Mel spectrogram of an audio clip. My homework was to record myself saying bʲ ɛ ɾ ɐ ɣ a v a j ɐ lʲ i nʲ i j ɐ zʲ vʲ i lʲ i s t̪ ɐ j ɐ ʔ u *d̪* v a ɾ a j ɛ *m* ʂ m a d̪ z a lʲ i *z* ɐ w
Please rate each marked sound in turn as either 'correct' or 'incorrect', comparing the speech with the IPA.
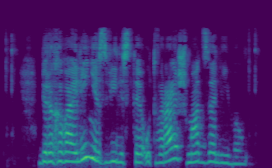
incorrect: t̪, incorrect: none, incorrect: v

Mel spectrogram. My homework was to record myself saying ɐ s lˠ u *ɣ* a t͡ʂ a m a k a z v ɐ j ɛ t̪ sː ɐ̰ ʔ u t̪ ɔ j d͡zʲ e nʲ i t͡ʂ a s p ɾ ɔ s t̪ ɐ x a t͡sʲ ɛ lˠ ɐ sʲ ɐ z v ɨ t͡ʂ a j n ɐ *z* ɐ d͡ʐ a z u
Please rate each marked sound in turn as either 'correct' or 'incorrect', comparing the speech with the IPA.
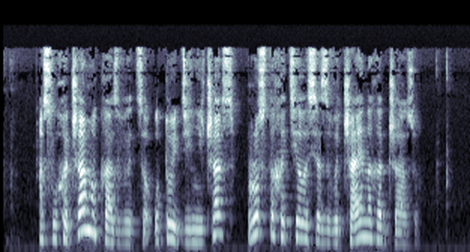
incorrect: x, incorrect: ɣ

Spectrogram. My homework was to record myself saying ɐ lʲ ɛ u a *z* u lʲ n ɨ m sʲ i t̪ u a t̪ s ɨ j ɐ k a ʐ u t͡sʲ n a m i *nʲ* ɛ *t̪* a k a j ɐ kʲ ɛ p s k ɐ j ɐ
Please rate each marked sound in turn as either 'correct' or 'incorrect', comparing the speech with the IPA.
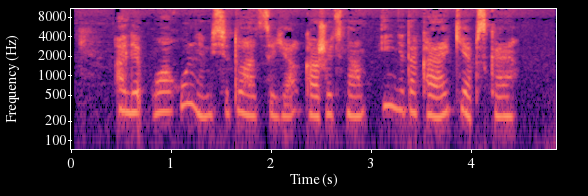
incorrect: ɣ, correct, correct

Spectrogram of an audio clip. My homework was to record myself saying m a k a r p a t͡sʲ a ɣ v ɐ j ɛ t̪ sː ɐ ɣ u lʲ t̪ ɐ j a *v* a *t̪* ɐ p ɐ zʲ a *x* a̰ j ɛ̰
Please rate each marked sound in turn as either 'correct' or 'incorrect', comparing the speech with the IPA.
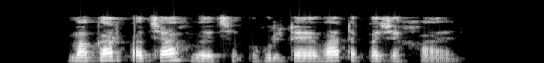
correct, correct, correct

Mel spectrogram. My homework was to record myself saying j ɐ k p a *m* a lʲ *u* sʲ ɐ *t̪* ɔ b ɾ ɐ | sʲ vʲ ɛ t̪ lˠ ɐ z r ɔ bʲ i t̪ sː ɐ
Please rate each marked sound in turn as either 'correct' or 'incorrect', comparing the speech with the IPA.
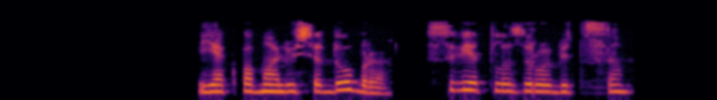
correct, correct, incorrect: d̪

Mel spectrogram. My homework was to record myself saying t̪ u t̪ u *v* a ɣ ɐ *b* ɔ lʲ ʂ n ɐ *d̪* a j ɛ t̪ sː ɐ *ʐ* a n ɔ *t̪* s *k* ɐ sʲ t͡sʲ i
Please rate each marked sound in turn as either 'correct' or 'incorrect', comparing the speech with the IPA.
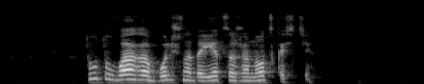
correct, correct, correct, correct, correct, correct

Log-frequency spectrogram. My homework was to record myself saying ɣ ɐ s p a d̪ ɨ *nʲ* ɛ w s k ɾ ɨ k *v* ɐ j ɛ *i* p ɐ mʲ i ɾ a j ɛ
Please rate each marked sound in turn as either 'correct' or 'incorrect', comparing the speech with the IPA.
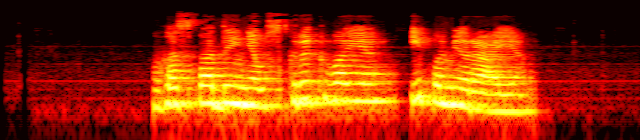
correct, correct, correct

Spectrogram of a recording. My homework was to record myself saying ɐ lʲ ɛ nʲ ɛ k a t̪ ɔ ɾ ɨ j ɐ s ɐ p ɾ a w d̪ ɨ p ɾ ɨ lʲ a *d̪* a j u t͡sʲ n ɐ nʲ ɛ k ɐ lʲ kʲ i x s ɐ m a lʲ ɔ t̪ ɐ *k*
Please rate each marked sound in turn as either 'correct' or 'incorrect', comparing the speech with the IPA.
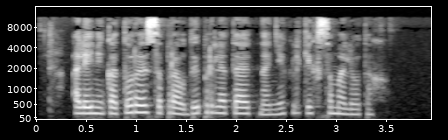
incorrect: t̪, incorrect: x

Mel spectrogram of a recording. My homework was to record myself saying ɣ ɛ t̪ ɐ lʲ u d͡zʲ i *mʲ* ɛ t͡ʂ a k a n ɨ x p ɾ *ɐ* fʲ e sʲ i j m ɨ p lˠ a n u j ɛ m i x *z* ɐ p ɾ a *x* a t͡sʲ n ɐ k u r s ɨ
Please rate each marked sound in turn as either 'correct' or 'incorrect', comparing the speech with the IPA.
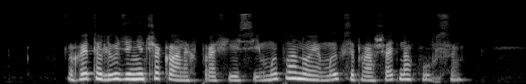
incorrect: nʲ, incorrect: a, correct, incorrect: ʂ

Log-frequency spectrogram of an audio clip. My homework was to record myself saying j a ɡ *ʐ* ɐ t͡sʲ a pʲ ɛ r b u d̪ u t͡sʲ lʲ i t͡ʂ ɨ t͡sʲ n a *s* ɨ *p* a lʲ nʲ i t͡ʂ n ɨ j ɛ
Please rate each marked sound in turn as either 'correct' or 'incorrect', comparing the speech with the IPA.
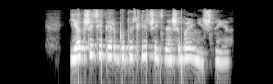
correct, incorrect: ʂ, incorrect: b

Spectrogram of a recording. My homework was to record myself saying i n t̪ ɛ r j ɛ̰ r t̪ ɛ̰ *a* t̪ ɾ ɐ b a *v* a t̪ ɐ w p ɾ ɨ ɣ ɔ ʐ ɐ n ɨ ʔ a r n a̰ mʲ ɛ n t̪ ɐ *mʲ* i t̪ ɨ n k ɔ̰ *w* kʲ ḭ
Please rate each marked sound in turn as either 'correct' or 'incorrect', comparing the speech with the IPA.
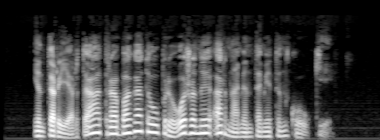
correct, incorrect: ɣ, correct, correct

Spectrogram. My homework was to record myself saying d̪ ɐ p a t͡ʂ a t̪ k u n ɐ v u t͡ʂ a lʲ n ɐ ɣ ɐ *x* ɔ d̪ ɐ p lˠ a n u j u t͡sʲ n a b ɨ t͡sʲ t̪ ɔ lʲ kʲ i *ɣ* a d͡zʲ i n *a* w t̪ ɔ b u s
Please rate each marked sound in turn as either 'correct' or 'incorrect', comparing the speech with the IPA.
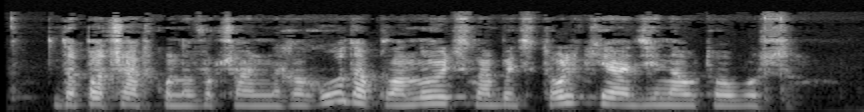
incorrect: ɣ, incorrect: none, correct

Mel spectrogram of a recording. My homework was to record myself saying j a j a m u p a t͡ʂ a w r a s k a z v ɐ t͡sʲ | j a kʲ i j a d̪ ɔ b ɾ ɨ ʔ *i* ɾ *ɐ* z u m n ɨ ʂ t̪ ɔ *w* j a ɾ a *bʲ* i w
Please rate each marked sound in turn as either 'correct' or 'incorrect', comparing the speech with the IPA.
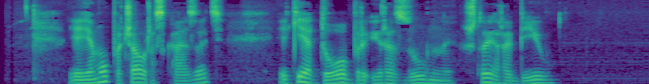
correct, incorrect: a, incorrect: none, correct

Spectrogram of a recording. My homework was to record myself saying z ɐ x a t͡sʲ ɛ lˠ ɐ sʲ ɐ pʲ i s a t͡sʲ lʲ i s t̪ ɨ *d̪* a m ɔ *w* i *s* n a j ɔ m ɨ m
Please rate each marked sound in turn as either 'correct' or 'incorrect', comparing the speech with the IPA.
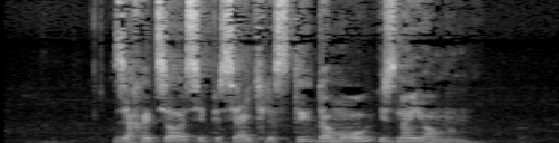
correct, correct, incorrect: z

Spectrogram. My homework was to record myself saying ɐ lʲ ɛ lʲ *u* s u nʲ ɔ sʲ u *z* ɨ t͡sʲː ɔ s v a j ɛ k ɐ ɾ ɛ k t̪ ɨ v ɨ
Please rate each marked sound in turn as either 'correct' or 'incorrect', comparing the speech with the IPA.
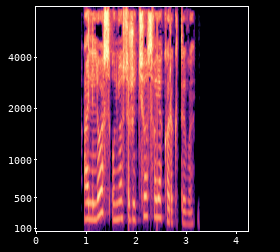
incorrect: ɔ, incorrect: ʐ

